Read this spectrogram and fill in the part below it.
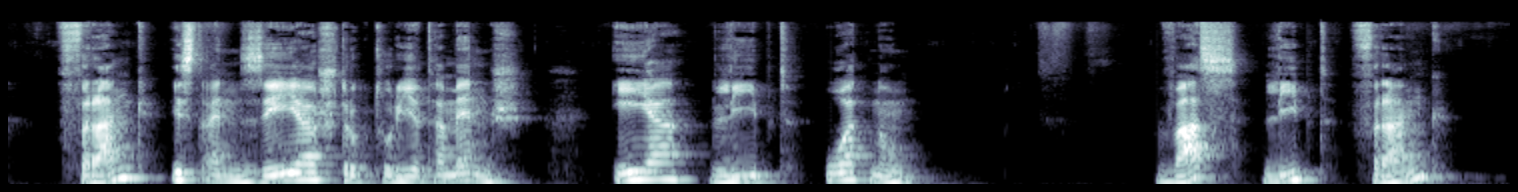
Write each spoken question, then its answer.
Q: Was liebt Frank?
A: Ordnung. Er, also Frank, liebt Ordnung.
